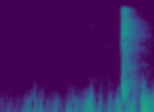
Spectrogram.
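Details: A male cat gives a single sharp, hissing sneeze after a moment of quiet low room rumble. He sneezes repeatedly.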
